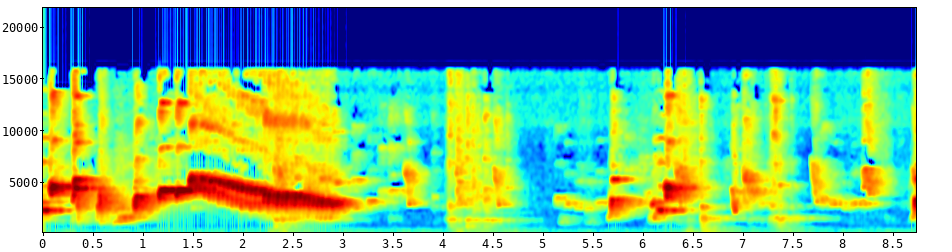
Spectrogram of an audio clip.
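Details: A white-rumped seedeater sings a loud, high, rapid warble of sweet tumbling notes, with a long slurred descending phrase early on, a pause, then more twittering.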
